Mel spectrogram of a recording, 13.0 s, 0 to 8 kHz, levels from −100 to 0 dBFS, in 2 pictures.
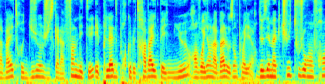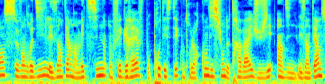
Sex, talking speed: female, 210 wpm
